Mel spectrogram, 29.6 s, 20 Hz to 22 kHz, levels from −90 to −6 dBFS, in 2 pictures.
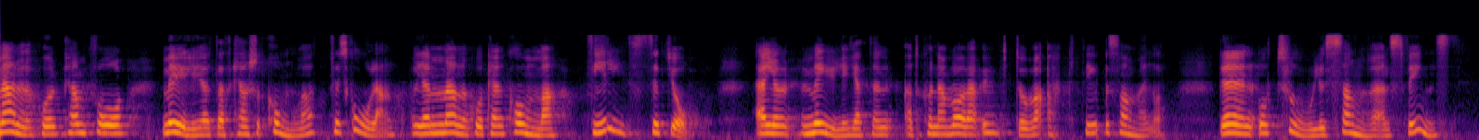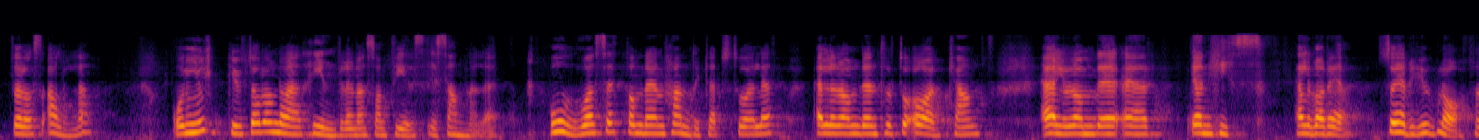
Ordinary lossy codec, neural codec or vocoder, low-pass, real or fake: none; codec, 16 kHz, 1 kbps, FunCodec, trained on Chinese and English, 50 frames a second; none; fake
